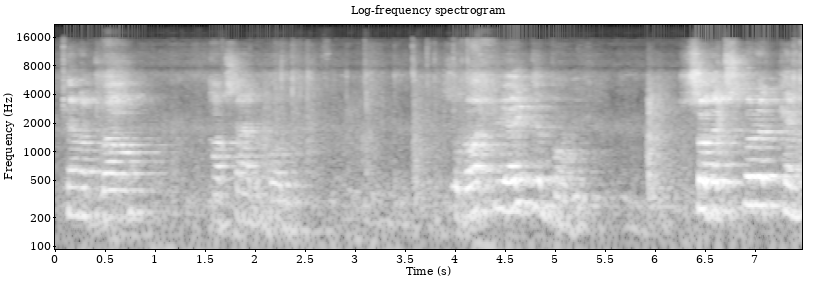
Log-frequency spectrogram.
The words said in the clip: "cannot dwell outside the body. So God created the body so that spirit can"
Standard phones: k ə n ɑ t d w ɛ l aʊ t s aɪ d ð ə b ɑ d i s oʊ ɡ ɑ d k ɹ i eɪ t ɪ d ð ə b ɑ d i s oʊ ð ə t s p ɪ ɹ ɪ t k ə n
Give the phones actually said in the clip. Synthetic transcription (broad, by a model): k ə n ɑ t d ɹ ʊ n aʊ t s aɪ d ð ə b ɑ d i s oʊ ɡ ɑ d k ɹ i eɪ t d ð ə b ɑ d i s oʊ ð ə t s p ɪ ɹ ɪ t k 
